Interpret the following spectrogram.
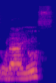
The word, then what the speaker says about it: Horaios: Horaios. If you can't roll your R, don't worry. Work with me, and you will.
